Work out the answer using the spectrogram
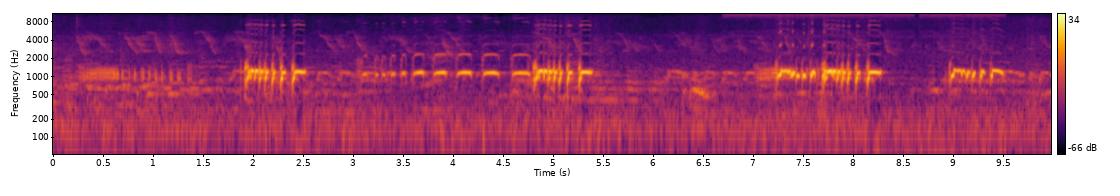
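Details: Zebra dove of local stock singing, a lure to make other doves call: rapid rolling trilled coo bursts, with softer evenly spaced coo notes between them and faint background murmur.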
